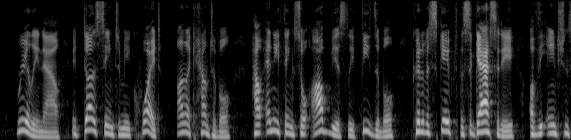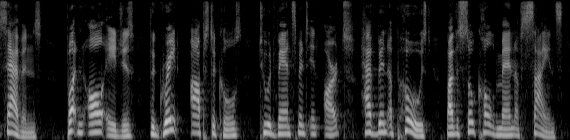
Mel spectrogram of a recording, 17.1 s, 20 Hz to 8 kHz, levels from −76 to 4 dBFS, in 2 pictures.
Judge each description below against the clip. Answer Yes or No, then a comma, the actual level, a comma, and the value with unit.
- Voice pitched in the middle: Yes, medium, 160 Hz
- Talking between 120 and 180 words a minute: Yes, average, 160 wpm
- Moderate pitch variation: No, wide, 6.9 semitones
